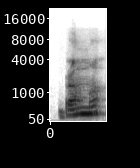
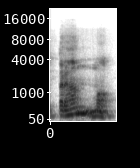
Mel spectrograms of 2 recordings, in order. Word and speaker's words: Brahma: in the first verse there is a word Brahma repeated three two times Brahma and sakshma please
